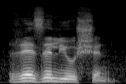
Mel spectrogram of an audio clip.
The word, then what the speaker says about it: resolution: let's take some examples resolution okay it's r e s o even though it's spelled as s it's pronounced as Z resolution now measure it's spelled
